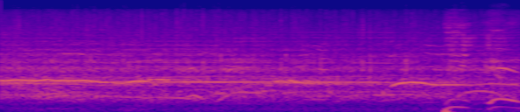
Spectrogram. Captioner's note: cheers and applause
